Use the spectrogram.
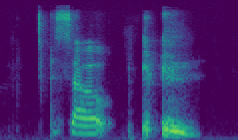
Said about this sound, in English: Sorry, I had a tickle in my throat.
